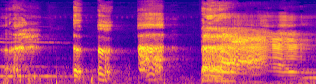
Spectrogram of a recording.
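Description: A woman's short moaning sobs, then a loud, long, wavering wail of distress from about four seconds in, over a low steady tone.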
